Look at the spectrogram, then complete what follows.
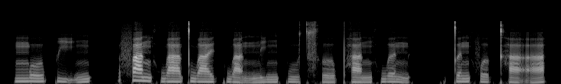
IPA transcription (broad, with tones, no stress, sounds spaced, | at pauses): m o˧˥ ʊ̯ p ḭ˨˩˦ ŋ | f a˥˩ n x w ä˧˥ t̪ w a˧˥ ɪ̯ k w a̰˨˩ n n̪ i˧˥ ŋ p u˧˥ t͡sʰ ɤ˧˥ pʰ a˧˥ n x w ə˥˩ n | t̪ ə˥ n f ɤ˧˥ kʰ ä̰˨˩˦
